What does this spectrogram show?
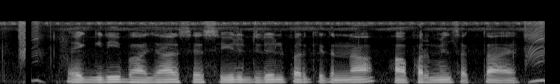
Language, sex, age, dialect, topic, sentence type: Hindi, female, 18-24, Awadhi Bundeli, agriculture, question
